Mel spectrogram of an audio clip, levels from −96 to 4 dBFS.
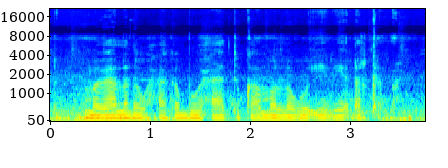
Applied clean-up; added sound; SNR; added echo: none; none; none; none.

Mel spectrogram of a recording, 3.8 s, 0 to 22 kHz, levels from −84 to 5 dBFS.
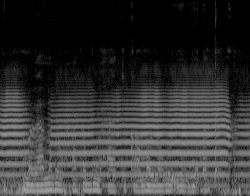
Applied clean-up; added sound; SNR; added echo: none; Trumpet; -3 dB; none.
